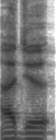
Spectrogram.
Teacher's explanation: جیم پہ قلقلہ کرنا ہے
